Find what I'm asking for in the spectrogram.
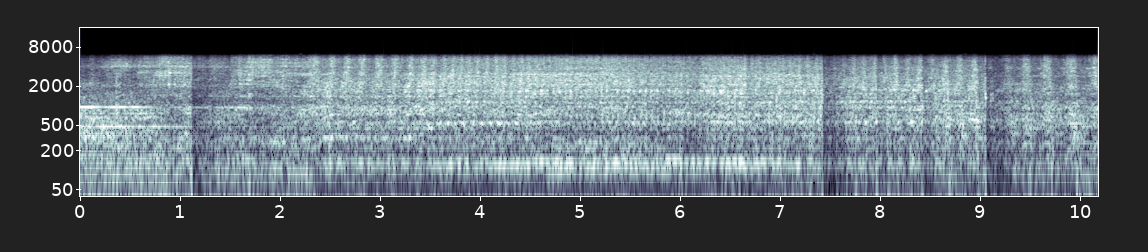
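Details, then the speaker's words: Daytona electric car drivetrain on jack stands in neutral, 520 transmission with fifth-gear grinding history, DC-DC converter hiss in background: loud busy whir with rough uneven rattle; loud drivetrain noise in neutral, cause unknown. "so that is in let us double check it yes that's actually in neutral at the moment and so the noise that it makes sounds a little bit I don't know it's just it's a little loud"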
